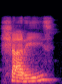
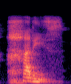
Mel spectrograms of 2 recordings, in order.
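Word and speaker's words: χάρις: graça no original grego ares tá certo essa pronúncia bem as para bem aspirada né charles ok não é shares nem cáries é raiz ok gente rares é o que dá origem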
